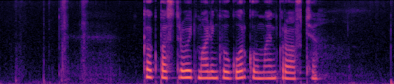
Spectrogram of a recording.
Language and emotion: Russian, neutral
